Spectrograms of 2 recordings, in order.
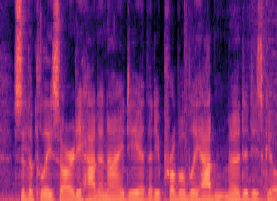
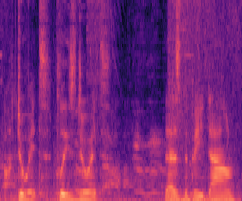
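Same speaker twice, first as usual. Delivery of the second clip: ordinary delivery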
